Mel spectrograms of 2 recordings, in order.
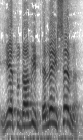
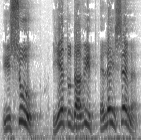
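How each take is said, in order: First: Higher, louder plea for mercy; a blind beggar crying out again, louder and higher. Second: Crying out. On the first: Preacher voicing blind Bartimaeus calling to Jesus again, louder plea. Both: Retold or imitated. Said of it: "Και φωνάζει".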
